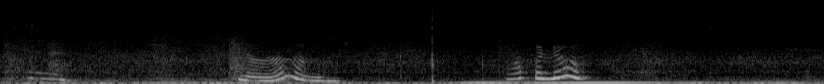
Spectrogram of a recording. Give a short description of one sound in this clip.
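A dog licks its leg.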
